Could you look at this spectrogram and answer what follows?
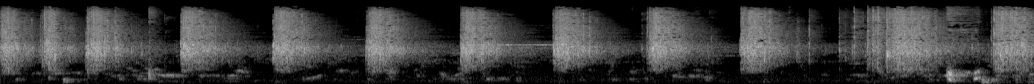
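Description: A large group of people clapping in unison, each clap sharp and fading quickly. The claps come about three a second at first, settle to roughly one a second, then quicken again near the end.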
